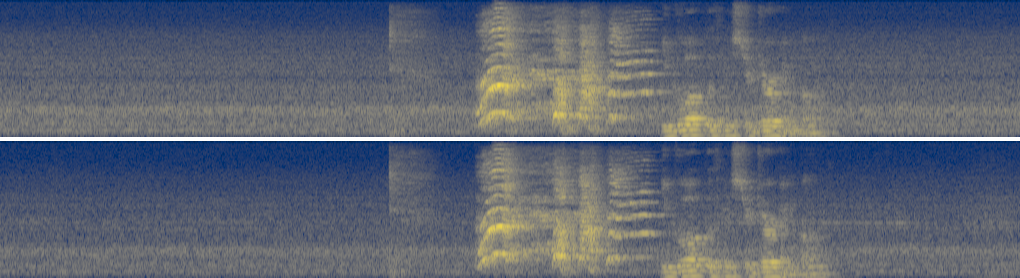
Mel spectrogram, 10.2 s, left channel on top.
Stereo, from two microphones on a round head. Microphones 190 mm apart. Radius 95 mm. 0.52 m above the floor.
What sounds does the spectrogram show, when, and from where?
3.9 s laughter: centre (ahead or behind), 1.7 m; by 6.5 s 10° right (ahead or behind), 0.9 m
6.6 s a man speaking: 20° right (ahead or behind), 1.0 m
